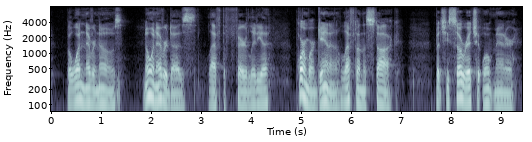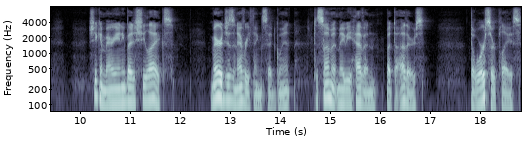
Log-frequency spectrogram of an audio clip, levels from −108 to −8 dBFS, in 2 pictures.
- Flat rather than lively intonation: No, average, 4.3 semitones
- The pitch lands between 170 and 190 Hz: No, low, 100 Hz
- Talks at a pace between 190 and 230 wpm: No, average, 160 wpm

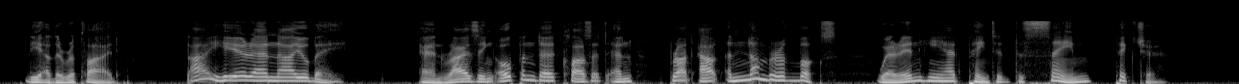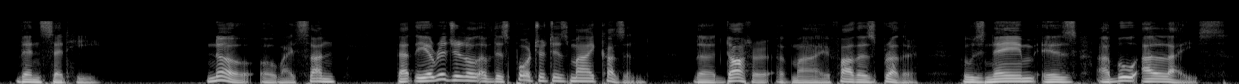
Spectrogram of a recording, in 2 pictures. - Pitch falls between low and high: No, low, 125 Hz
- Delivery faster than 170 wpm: No, slow, 135 wpm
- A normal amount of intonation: No, wide, 9.0 semitones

